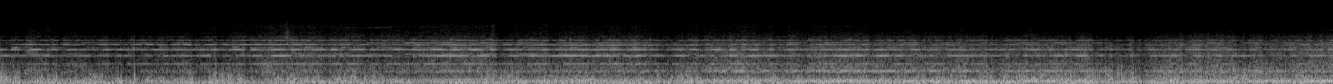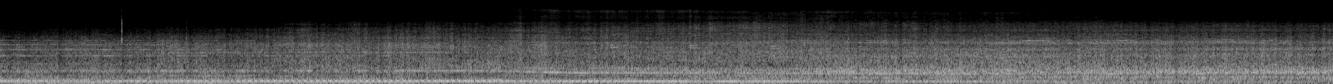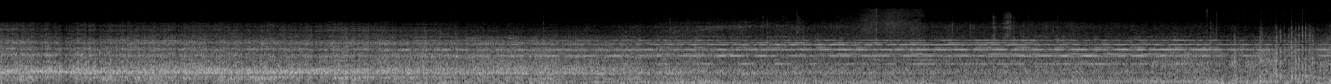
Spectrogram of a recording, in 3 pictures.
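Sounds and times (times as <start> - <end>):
locomotive engine hum: 2.5 - 39.9
train wheels clattering on rails: 13.8 - 34.9, 36.5 - 39.9.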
